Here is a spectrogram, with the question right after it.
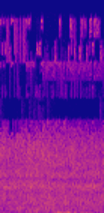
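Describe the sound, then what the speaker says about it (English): Sea water surges and washes steadily, a broad rushing wash of surf mixed with wind noise, close and fairly loud without a break. "The sun and the sea and the sounds of the water"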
